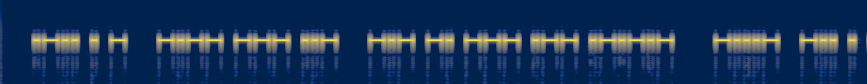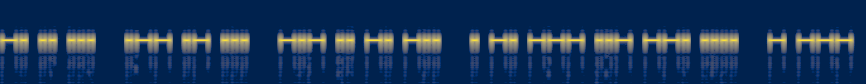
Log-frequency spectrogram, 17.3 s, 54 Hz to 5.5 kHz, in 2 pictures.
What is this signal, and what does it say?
Morse code, heard as a keyed tone, about 25 wpm, 600 Hz. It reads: LET YOU KNOW. <BT> DENIS WAS KIND ENOUGH TO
